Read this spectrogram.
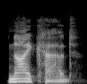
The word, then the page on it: nicad: British English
